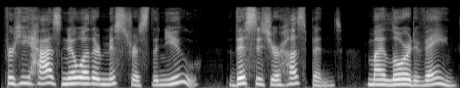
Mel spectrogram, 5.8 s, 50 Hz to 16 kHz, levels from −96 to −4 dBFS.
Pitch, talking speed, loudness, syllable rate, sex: 210 Hz, 155 wpm, -18 LUFS, 3.8 syllables/s, female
